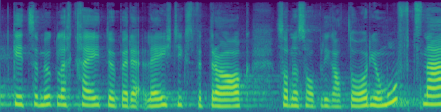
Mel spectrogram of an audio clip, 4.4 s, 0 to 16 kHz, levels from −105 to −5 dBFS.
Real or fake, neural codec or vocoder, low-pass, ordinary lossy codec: real; none; 14.4 kHz; none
